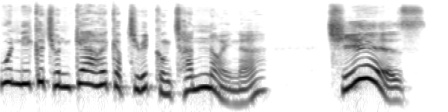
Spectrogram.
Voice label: level up, th; Cookie Run

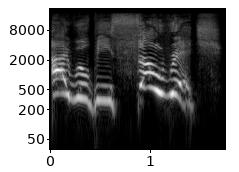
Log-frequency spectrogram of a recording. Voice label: menu tap eng; chili pepper; Cookie Run

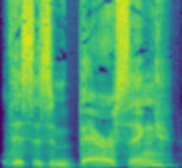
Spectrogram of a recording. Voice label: defeat, en; cookierunwiki

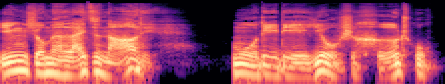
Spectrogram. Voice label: loading, zh-hant; Cookie Run

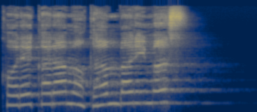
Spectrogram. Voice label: levelup ja; cookierunwiki

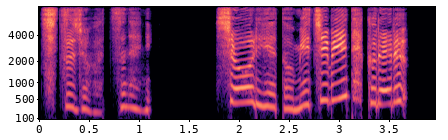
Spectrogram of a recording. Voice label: victory, ja; cookie run

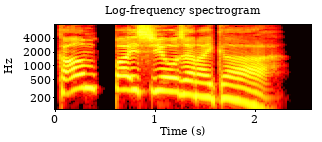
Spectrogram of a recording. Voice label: level up, ja; Cookie Run

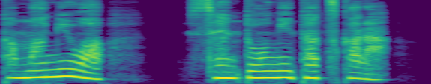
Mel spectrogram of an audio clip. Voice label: levelup ja

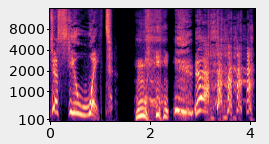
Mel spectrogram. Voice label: defeat, en; Cookie Run

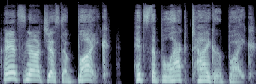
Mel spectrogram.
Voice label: touch, en; cookie run

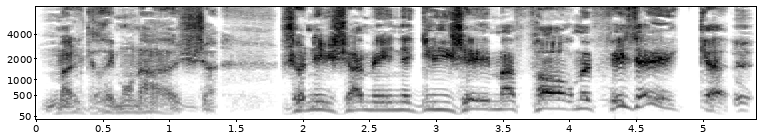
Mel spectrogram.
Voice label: levelup, fr; cookierunwiki

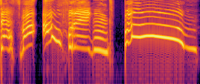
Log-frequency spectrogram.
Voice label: victory, de; cookie run

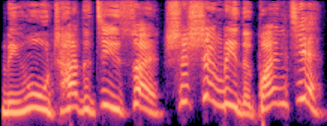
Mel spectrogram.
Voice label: loading, zh-hant; cookie run

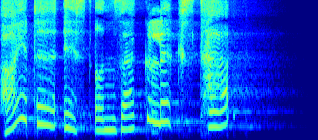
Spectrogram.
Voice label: victory, de; cookie run

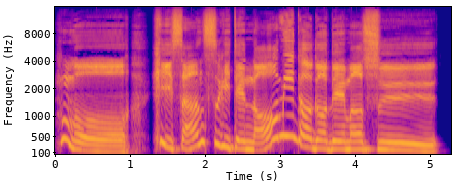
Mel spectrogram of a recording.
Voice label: victory, ja

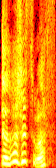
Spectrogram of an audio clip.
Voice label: hit fr; cookierun

